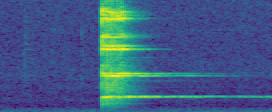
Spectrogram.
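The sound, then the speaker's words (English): A single bright clink of glasses touching in a toast, followed by a clear ringing tone that lingers and slowly fades over a quiet, faintly hissing background. “I raise my glass to you in honor for the fine work that you're doing for your family and for our Lord.”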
